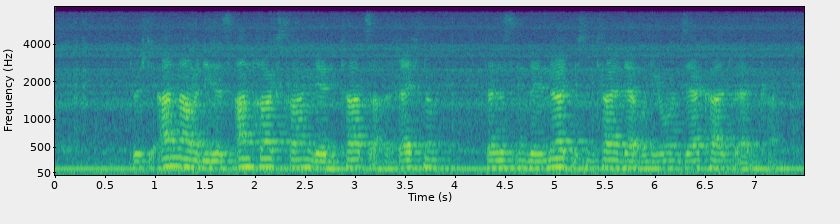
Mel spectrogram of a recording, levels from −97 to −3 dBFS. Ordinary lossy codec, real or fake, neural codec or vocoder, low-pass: none; real; none; 7.2 kHz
